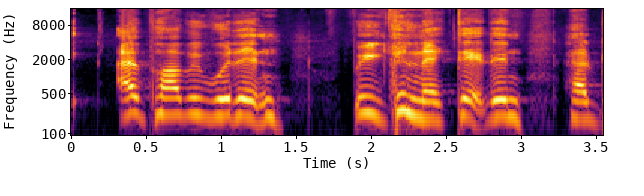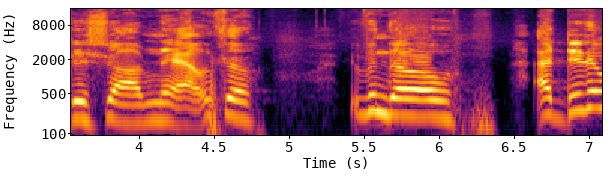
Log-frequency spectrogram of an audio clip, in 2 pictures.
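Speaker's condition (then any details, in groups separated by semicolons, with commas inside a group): Cerebral palsy; with developmental disabilities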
